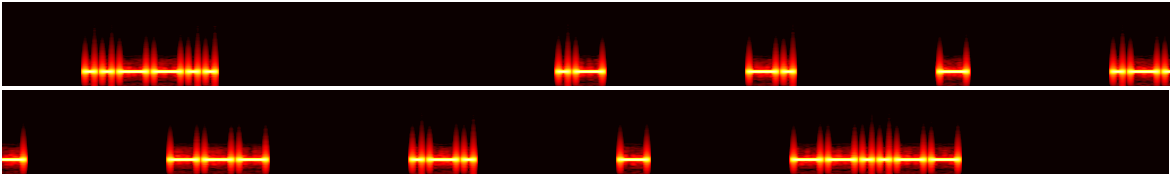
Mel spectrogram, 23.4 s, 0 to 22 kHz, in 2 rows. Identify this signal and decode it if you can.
Morse code, heard as a keyed tone, about 14 wpm, spaced as for 5 wpm, 700 Hz. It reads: ? ANTWORT,
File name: Morsekurs / Witze / Witz 09. Oktober 2018, 25 F70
